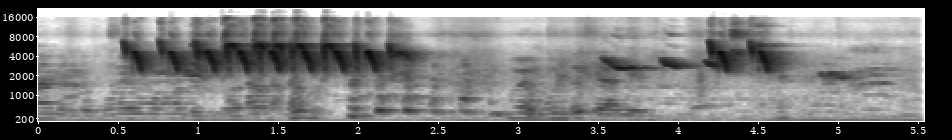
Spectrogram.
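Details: Bar-winged prinia out of its cage in full song: fast series of high, strident repeated notes, followed by a mix of lower warbling sounds and brief clear whistles, with a low background hum.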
